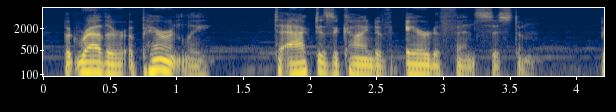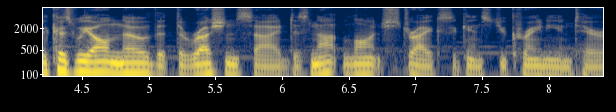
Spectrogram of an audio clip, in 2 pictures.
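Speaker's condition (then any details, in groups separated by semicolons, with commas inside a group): No condition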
